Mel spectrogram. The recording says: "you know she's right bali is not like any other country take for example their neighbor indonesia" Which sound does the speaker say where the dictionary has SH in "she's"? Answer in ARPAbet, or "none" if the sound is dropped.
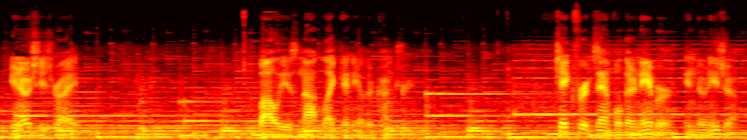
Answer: SH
